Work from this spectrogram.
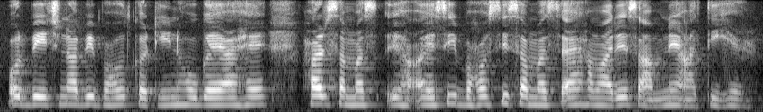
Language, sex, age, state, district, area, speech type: Hindi, female, 30-45, Madhya Pradesh, Betul, urban, spontaneous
